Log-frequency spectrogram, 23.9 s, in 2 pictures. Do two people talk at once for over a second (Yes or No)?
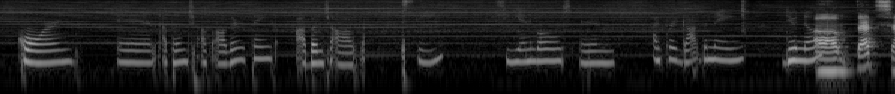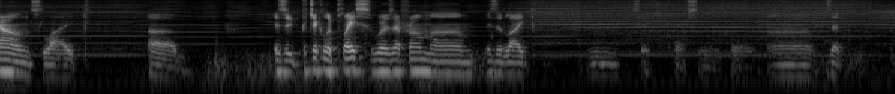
No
